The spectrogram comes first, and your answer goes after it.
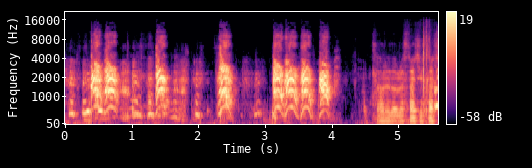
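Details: A Yorkshire Terrier gives quick, high-pitched yapping barks in short bursts at its first meeting with a bunny, with a person's voice nearby.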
